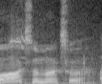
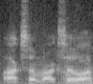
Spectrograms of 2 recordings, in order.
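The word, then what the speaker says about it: Aoxomoxoa: Oh, Oxomoxoa. – Oxomoxoa.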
